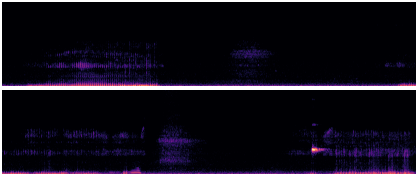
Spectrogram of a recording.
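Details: Female dog sleeping right beside the listener's ears, snoring loudly: low rumbling breaths lasting two to three seconds, separated by quiet gaps, with a faint high hiss and a brief sharp click near the end.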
